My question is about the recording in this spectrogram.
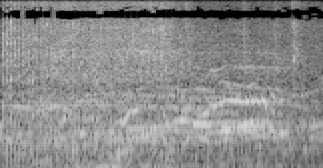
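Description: Rush of air and low rumble of a fairground ride in motion, strongest in the first second or so, with many riders' voices calling out over it.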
